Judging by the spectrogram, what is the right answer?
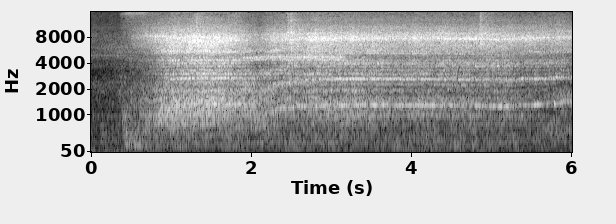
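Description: Hydraulic system of a stone-cutting machine's pop-up roller worktable running: a steady hissing whine with several high, even tones. It starts about half a second in and drops away near the end.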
